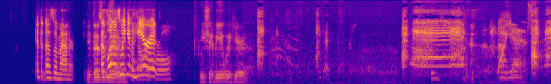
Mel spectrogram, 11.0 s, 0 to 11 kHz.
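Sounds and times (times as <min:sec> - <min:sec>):
speech: 0:00.7 - 0:05.1, 0:10.0 - 0:10.8
pug yipping: 0:05.1 - 0:07.1, 0:08.0 - 0:09.4, 0:10.6 - 0:11.0.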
